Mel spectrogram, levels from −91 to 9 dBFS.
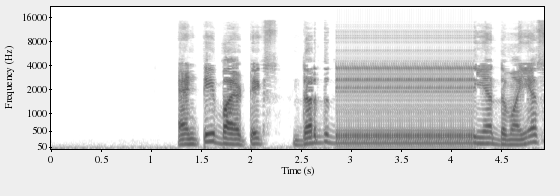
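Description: Throughout the speech, the upper spectrum has a gritty, metallic sheen: sibilants sound lispy, and nothing reaches above 14.9 kHz. This is plainly audible damage, likely from HE-AAC compression at a low rate in the region of 20 kbps. The codec spends its bits on the lower band and fakes the treble by copying lower bands upward under a coarse envelope, so the rebuilt highs' harmonics do not align with the real ones below.

At 1.52 s a brief hiss of about 10 ms sits just ahead of a sharp onset, softening its attack. This is pre-echo. The transform block holding that onset spreads its quantisation noise evenly over its whole length, so noise scaled for the loud attack also lands in the quiet stretch just before it, where nothing masks it.

From 2.86 s to 4.23 s the audio turns into a steady, rough buzz at about 43.1 Hz, ending just before "ਦਵਾਈਆਂ ਸਮੇਤ". This is a system hang loop. While the computer or driver stalled, the playback hardware kept replaying the same 23.22 ms slice of its ring buffer, which fits a 1024-sample buffer, repeating it roughly sixty times. 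Because the slice is so short, the repeats merge into a pitched drone rather than a stutter.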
